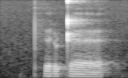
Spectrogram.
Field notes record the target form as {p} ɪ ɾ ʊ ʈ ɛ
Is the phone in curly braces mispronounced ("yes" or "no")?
yes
